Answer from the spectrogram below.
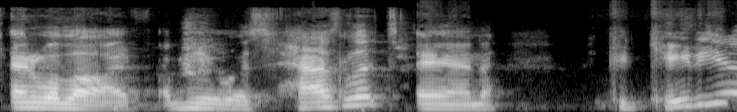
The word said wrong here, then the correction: Chayada: Is that how you say it? – Chayada. – Chayada. I was way off.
